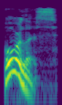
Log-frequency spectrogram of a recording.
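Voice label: "oarless", English, British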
